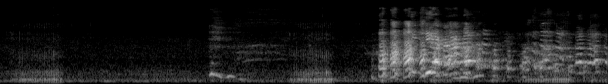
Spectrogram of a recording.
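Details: A sleeping female gives short snorting, rattling breaths, then a louder stretch of rough, wheezy snoring; snoring.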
